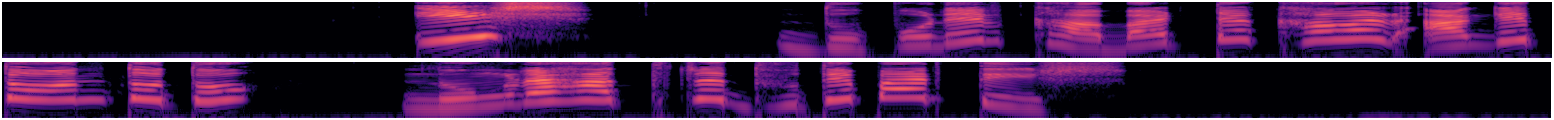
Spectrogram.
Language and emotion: Bengali, disgusted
